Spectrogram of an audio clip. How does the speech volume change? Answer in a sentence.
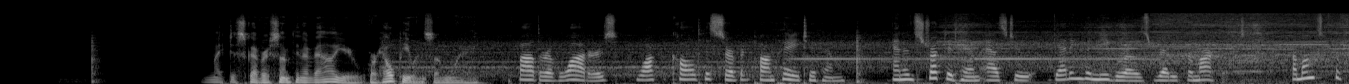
The volume of the speech stays about the same.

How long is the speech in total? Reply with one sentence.
You can hear the speech for 11 seconds altogether.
